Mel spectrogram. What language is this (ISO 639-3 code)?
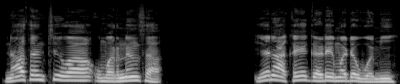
hau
